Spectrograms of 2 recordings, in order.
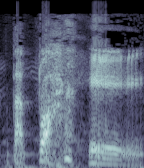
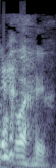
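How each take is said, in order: First: The j is pronounced with a strong, harsh friction. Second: The j is pronounced with a soft, light friction. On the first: The speaker calls it wrong. "por qué tus jotas así?" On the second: The speaker calls it right. "Tatuaje suena más suave, más bonito, más romántico"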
